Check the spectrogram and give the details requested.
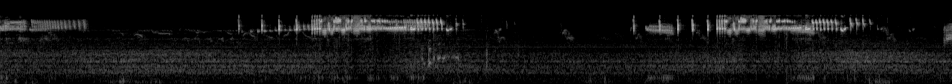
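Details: In the breeding season, a corn bunting sings close by to draw its mate's attention. A song tail is followed by two full phrases: accelerating dry ticks that run into a bright, jangling, key-like rattle, with short quiet gaps between phrases.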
